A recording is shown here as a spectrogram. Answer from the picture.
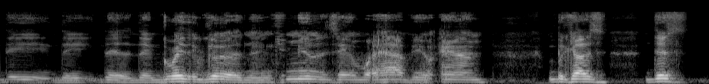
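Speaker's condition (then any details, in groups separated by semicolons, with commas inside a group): ALS; bulbar onset, speech and throat muscles; throat muscles affected, speech slowed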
